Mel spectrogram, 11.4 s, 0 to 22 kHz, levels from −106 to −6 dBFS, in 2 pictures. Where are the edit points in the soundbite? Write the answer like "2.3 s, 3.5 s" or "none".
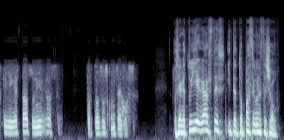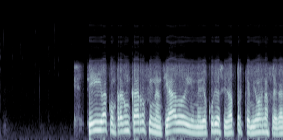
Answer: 1.7 s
